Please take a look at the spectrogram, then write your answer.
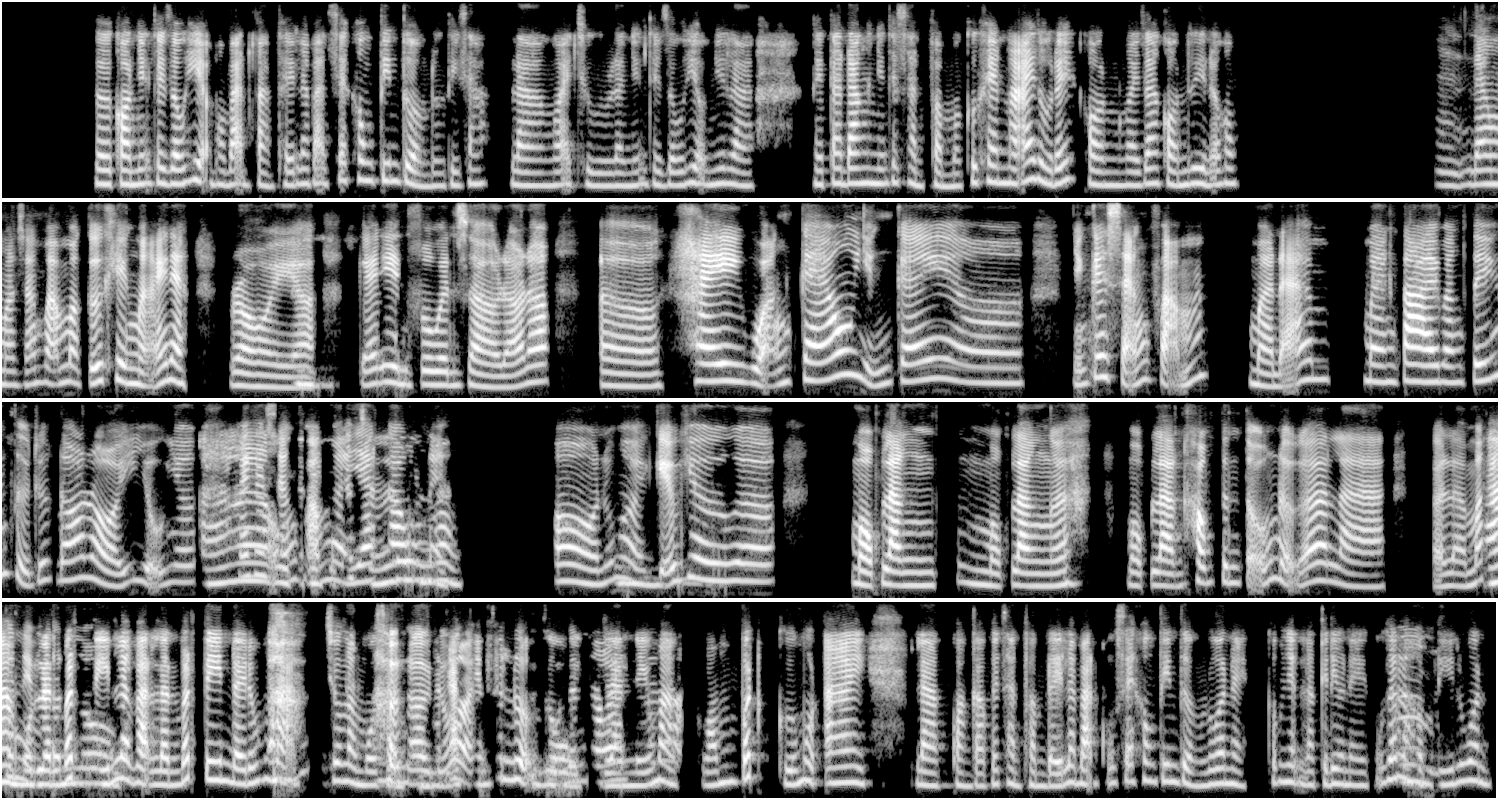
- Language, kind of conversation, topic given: Vietnamese, podcast, Bạn cảm nhận thế nào về quảng cáo trên trang cá nhân của người có ảnh hưởng?
- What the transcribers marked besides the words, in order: other background noise; in English: "influencer"; tapping; laugh; background speech; laughing while speaking: "Ừ, ừ"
